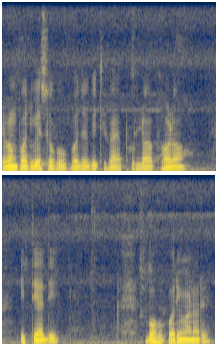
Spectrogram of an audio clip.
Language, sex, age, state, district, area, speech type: Odia, male, 18-30, Odisha, Jagatsinghpur, rural, spontaneous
